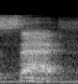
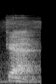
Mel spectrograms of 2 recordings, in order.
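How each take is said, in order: First: The word begins with an s sound. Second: The word begins with a k sound. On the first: The speaker calls it wrong. "We are not pronouncing it as sat" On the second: The speaker calls it right. "it is cat"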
